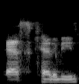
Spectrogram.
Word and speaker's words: esketamine: Talk to me a little bit about your research with esketamine. Is that how I'm saying it right? Esketamine? – Yeah. You're saying that exactly right.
